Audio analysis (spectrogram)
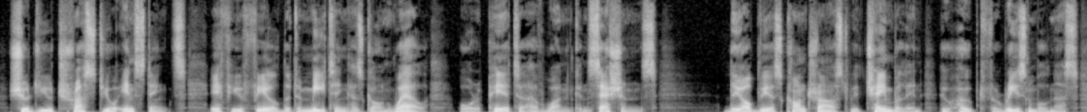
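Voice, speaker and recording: A man reading a scripted historical essay in a measured, articulate manner. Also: on the low side, no room sound, studio quality.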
